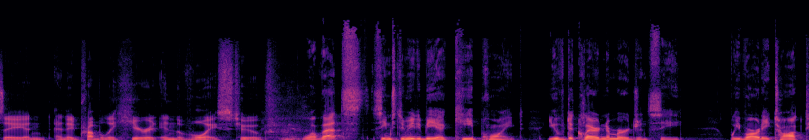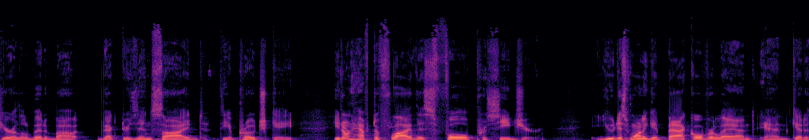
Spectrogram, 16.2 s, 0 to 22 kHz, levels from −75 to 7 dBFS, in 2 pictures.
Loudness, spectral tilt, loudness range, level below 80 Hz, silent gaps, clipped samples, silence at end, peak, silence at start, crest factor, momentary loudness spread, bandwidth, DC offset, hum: -22 LUFS; -5.5 dB/octave; 3 LU; -46 dBFS; none; under 0.1%; 0 s; -4 dBFS; 0 s; 18 dB; 12 LU; 19 kHz; under 0.1%; none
